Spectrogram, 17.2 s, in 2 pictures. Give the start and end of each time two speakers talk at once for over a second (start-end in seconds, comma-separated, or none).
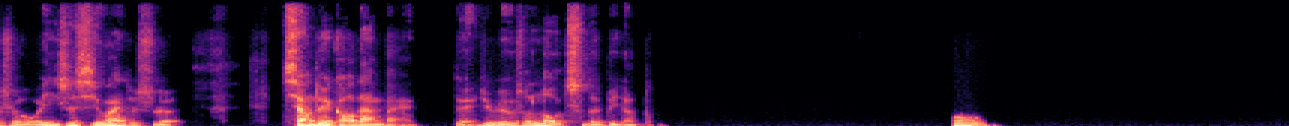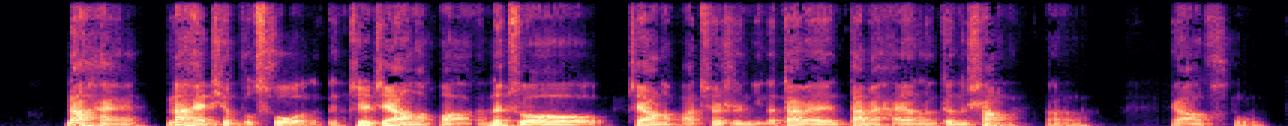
none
